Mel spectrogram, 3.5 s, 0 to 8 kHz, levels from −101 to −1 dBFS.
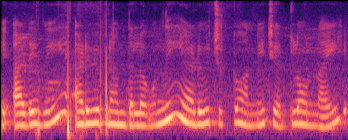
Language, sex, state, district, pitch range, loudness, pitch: Telugu, female, Andhra Pradesh, Chittoor, 225-255 Hz, -17 LUFS, 240 Hz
